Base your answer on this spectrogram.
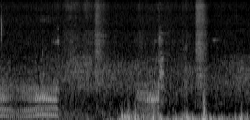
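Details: Miniature Schnauzer puppy that cannot swim yet, jumping into water after ducks and struggling to reach them; a wavering, harmonic whine lasts about one second, followed by splashing and thrashing in the water.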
